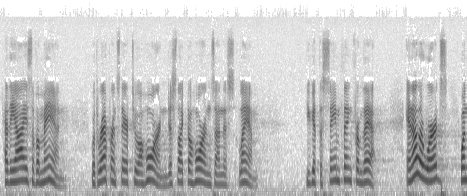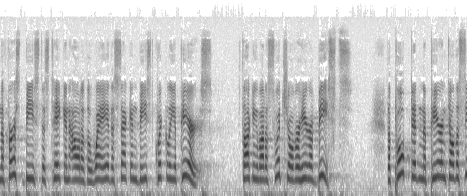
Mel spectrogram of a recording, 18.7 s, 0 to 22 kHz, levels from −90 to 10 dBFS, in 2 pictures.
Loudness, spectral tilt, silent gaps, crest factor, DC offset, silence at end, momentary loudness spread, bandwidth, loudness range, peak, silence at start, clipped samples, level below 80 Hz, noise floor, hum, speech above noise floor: -19 LUFS; -4 dB/octave; none; 20 dB; under 0.1%; 0 s; 12 LU; 18 kHz; 7 LU; 0 dBFS; 0.1 s; under 0.1%; -50 dBFS; -54 dBFS; none; 34 dB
